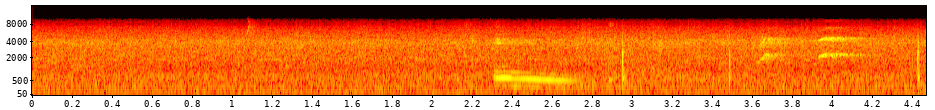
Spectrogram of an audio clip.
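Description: Backyard outdoor ambience: a steady hiss, a short falling call a little past halfway, and a few short high bird chirps near the end.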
